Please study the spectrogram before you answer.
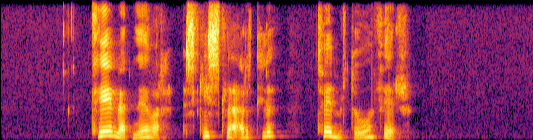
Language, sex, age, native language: Icelandic, female, 50-59, Icelandic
